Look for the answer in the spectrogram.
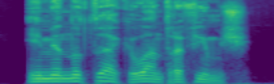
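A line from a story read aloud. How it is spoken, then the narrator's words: Plain. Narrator (Russian): ответил Шубин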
